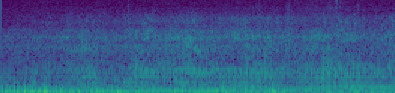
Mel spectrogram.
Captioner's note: airplane engine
